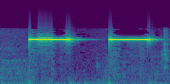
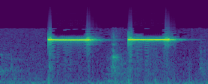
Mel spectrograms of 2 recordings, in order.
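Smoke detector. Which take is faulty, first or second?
first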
